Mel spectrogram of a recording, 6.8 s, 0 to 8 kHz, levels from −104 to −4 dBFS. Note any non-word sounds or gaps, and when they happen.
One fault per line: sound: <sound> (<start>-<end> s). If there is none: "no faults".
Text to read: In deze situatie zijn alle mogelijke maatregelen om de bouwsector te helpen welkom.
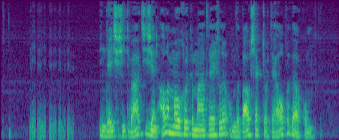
sound: laugh (0.6-1.5 s)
